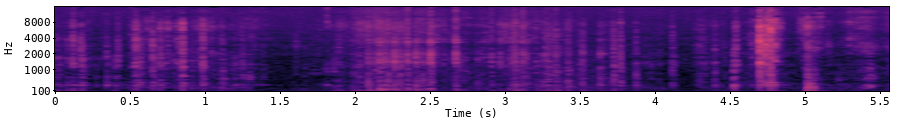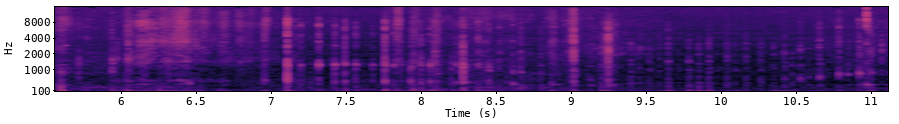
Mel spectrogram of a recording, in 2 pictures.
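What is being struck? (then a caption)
Small plastic bottle of water. Fingertips tap and squeeze a small clear plastic water bottle with a blue cap, tilting it as the water inside shifts. Quiet, dense plastic crackles, crinkles and short taps sit over a steady low rumble, with a few brighter clicks standing out.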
